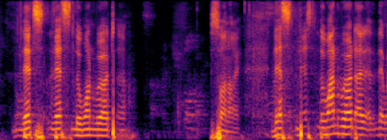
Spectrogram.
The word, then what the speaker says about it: Sonoj: Now you all know how it's pronounced. Actually, it's Sonoy. That's the one word. Sonoy.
